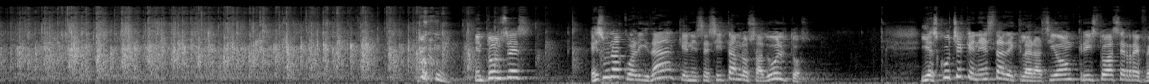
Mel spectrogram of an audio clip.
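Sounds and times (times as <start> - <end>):
audience applause: 0.0 - 6.0
speech: 4.4 - 8.2, 9.2 - 11.4.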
